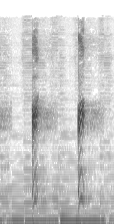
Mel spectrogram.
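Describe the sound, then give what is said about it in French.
A frog croaks twice, two short raspy calls about half a second apart, standing out over a steady low hum. “Et même de temps à autre, on entend certes une grenouille qui font.”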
